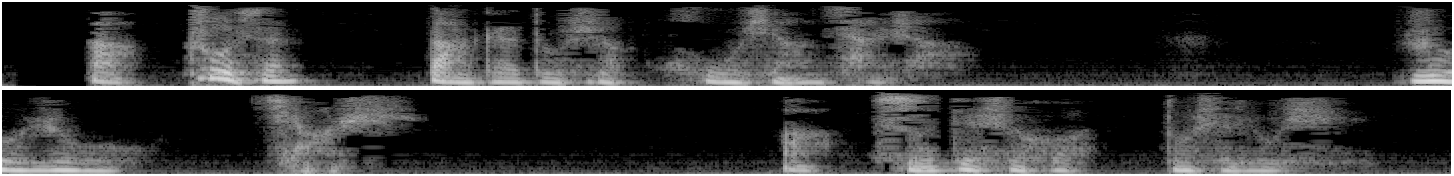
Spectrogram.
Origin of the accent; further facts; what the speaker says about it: Lujiang, Anhui, China; now in Australia; 我住在澳洲的时候，我们家乡城隍，庐江县的城隍，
